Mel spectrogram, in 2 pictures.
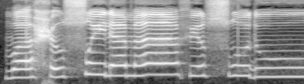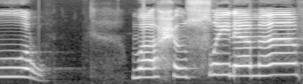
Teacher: را کو پر پڑھیں گے، صاد کو پر پڑھیں گے، قاف کو پر پڑھیں گے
